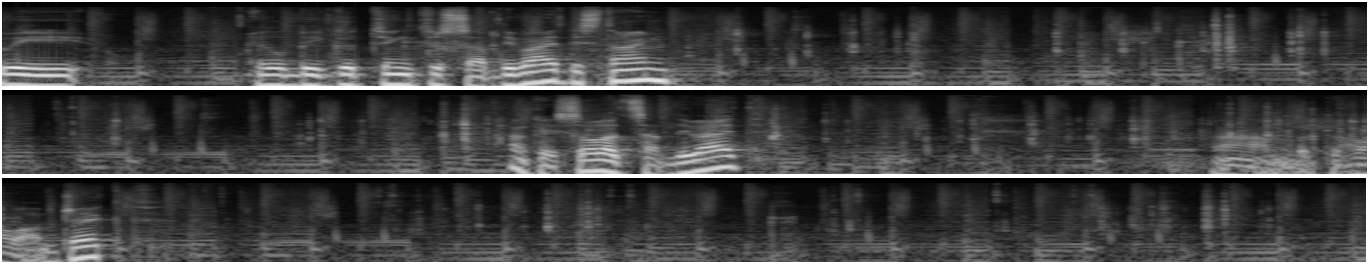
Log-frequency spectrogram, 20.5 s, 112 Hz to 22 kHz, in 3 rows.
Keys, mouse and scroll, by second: 1.4 click, 2.3-8.7 middle drag, 4.3 g, 8.7 ctrl+z, 9.1-16.5 right drag, 16.1 1, 16.5-17.8 drag, 17.8-18.8 middle drag, 18.8-20.4 drag.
